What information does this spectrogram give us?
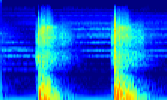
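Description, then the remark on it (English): Two heavy knocks on a freestanding wooden door standing in the middle of a forest, heard from a few feet away, spaced about a second apart, each a dull, low thud that fades quickly over a steady low hum. “What I heard matched what I saw, knocking on a door from only a few feet away.”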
